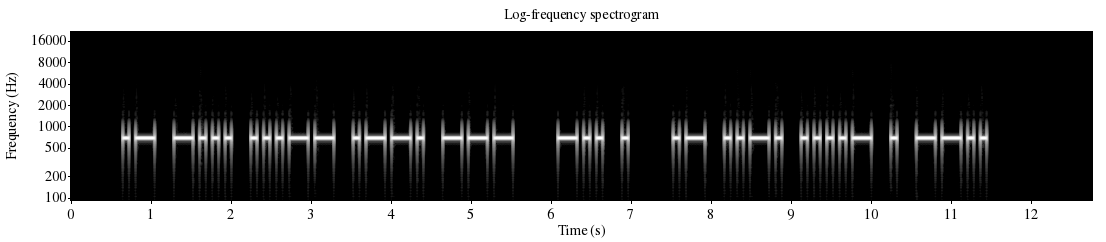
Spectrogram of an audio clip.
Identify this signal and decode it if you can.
Morse code, heard as a keyed tone, about 15 wpm, 700 Hz. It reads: AB3PO DE AF4EZ
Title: USA Callsign DE Callsign - 5 Characters - 15wpm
